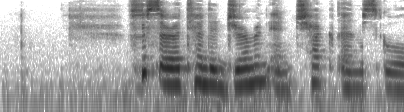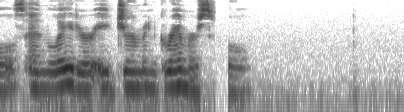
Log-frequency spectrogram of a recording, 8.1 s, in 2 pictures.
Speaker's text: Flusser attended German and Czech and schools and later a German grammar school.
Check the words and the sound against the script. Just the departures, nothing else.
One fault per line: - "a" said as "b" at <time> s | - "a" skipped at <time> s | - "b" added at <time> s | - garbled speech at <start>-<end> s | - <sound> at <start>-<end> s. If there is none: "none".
- dropout at 6.2-6.3 s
